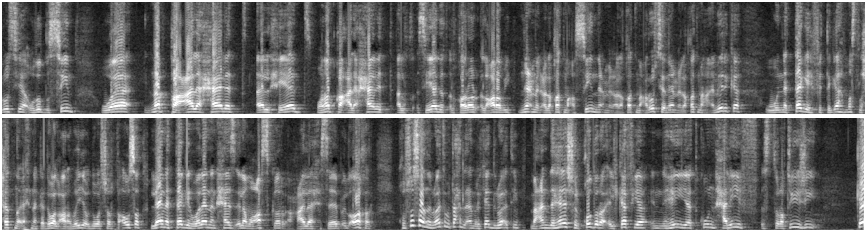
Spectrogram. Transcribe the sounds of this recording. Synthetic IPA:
ɾuːsjæwed̪ˤed̪ˤːɨsˤːiːn | we | nebqɑʕalæħaːlæ | ælħejæːd̪ | wenebqɑʕalæħaːlæzɪjæːd̪ælqɑɾˤɑːɾˤʔæ̰lʕɑɾˤɑbineʕmelʕelɑːqɑːt̪ma̰ʕɑ̰sˤːiːnːeʕmelʕelɑ̰ːqɑːt̪ma̰ʕɾˤuːsjæneʕmelʕelɑːqɑːt̪ma̰ʕʔæ̰meːɾɪkæ | wenet̪ːæɡehfit̪ːeɡæːɦmɑsˤlɑħet̪ˤnɑʔeħnækæd̪owællʕɑɾˤɑbejːɑwed̪owæleʃːɑɾˤqlʔɑwsˤɑt̪ˤlænæt̪ːæɡehwælænenħaːzʔelæmoʕɑskɑɾˤʕalæħesæːbelʔæːxeɾˤ | xosˤuːsˤɑnʔnnelwæʔt̪ilmot̪aːħed̪ælʔæmeɾiːkejːæd̪elwæʔt̪imæʕand̪ɦæːʃelqod̪ɾˤɑʔelkæfjæʔenːɦejːæt̪æ̥kuːnħaliːf | est̪ɾˤɑːt̪iːʒi | kæ

